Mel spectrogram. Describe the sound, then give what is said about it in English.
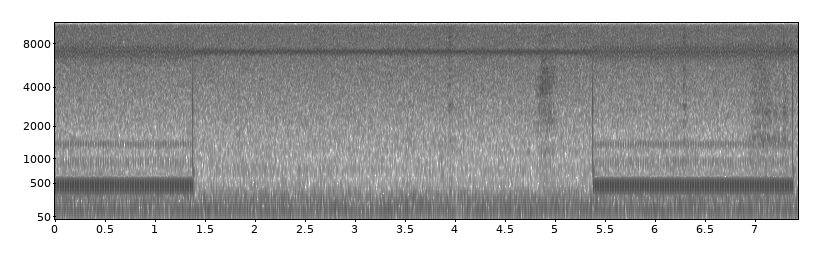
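Two rings of an outgoing phone call's ringback tone, a steady electronic purr lasting about a second and a half each, separated by a long pause over faint line hiss. “It's a lot of rings. I don't think we're getting an answer.”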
